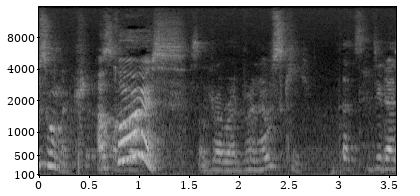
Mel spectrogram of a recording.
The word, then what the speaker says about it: Radvanovsky: Sondra Radvanovsky. Did I say it right ? Yes, you got it, Radvanovsky.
